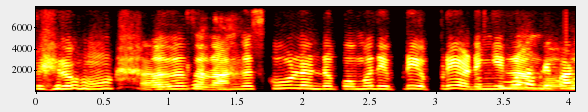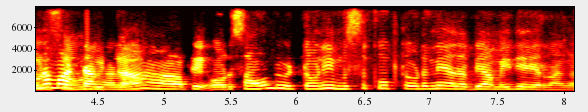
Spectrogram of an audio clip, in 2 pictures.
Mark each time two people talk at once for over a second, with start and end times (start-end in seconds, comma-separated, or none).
3.3-4.8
